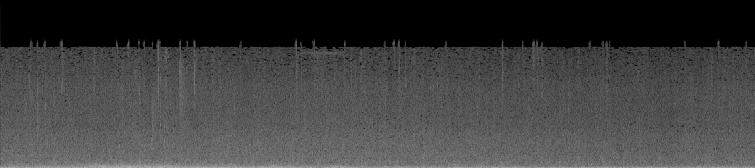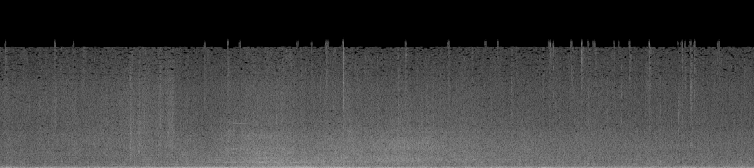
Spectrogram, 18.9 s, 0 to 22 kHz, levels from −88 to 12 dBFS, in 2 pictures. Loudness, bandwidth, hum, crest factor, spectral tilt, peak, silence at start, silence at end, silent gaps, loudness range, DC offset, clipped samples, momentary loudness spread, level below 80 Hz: -26 LUFS; 17 kHz; none; 16 dB; -4 dB/octave; -10 dBFS; 0 s; 0 s; none; 6 LU; under 0.1%; under 0.1%; 6 LU; -32 dBFS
